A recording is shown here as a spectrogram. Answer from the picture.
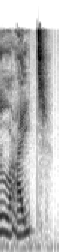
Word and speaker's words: Light: dos próprios autores que na verdade se lê light light se light e que o horário oito deles é porque eles têm dificuldade para pronunciar raito light recebeu o caderno do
